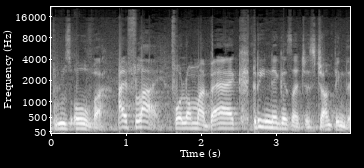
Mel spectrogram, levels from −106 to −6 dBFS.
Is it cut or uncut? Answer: cut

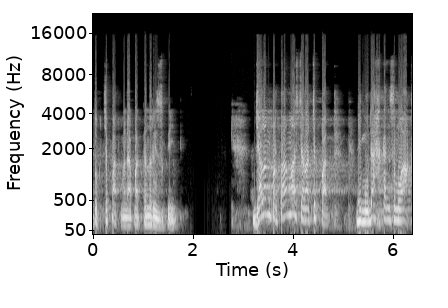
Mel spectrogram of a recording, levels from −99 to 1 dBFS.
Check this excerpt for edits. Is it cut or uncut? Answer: cut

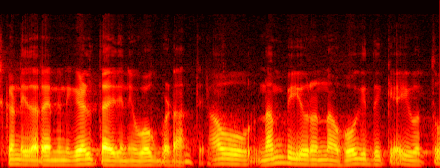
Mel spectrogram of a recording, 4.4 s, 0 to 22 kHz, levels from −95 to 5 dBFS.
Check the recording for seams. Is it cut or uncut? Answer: cut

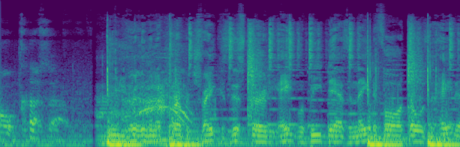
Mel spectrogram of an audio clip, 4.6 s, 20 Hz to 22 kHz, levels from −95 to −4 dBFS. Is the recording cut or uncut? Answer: cut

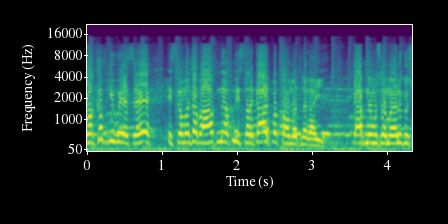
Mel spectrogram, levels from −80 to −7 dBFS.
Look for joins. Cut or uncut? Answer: cut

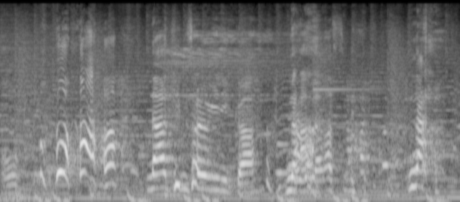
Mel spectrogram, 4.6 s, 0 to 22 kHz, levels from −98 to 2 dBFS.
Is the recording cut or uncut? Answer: cut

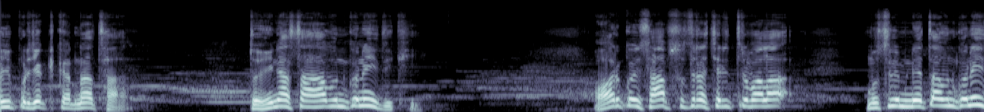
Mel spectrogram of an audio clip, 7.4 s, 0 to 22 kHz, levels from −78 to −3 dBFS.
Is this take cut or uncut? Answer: uncut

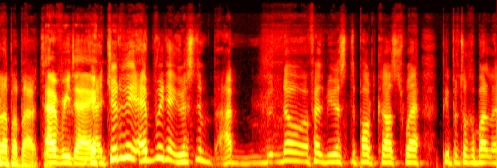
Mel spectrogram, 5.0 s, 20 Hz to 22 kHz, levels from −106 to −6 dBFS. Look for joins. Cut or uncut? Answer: uncut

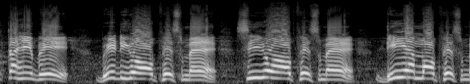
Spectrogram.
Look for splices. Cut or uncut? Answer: uncut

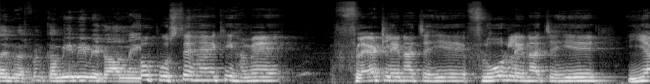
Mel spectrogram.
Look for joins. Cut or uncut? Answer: cut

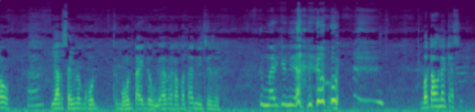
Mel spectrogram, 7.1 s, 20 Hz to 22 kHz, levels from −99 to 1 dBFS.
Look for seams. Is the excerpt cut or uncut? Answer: uncut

